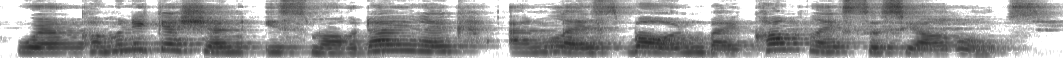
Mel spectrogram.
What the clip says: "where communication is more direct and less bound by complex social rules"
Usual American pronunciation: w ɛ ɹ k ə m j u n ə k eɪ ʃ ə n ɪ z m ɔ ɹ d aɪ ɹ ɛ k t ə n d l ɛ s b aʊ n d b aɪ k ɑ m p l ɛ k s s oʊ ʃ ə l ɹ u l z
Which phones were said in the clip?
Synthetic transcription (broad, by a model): w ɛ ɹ k ə m j u n ə k eɪ ʃ ə n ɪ s m ɔ ɹ d aɪ ɹ ɛ k t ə n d l ɛ s b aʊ n b aɪ k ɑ m p l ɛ k s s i ə l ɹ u l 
